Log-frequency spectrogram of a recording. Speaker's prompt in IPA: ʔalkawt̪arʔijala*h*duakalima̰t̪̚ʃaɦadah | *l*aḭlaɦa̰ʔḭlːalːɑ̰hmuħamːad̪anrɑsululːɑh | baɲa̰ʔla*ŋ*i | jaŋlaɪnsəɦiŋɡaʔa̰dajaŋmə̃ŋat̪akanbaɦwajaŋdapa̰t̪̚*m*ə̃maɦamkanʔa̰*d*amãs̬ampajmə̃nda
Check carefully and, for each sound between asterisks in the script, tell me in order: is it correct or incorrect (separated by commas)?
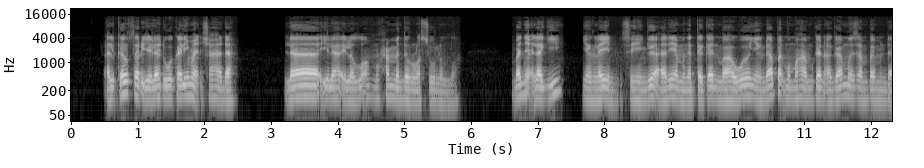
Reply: correct, correct, incorrect, correct, incorrect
